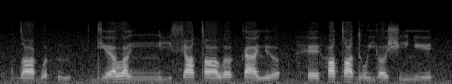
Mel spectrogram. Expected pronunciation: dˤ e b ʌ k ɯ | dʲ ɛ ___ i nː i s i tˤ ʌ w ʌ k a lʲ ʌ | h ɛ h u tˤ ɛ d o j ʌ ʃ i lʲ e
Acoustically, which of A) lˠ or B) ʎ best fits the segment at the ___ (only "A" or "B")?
A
